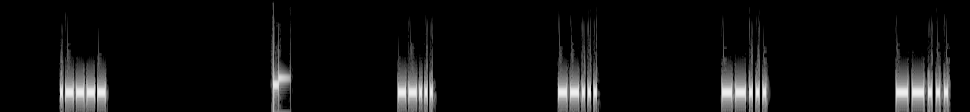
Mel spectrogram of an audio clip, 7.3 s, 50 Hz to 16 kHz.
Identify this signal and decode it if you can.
Morse code, heard as a keyed tone, about 53 wpm, spaced as for 9 wpm, 700 Hz. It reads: 1 7777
